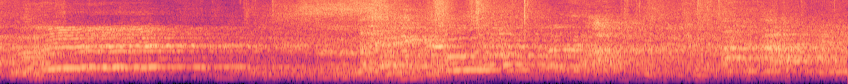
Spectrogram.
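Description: A group of men shouting and laughing over one another, with no clear words.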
